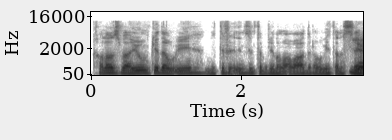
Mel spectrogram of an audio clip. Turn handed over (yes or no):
yes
